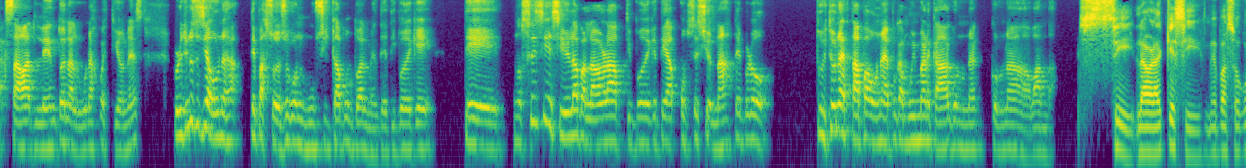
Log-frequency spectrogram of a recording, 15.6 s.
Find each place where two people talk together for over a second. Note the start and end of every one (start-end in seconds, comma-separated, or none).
none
